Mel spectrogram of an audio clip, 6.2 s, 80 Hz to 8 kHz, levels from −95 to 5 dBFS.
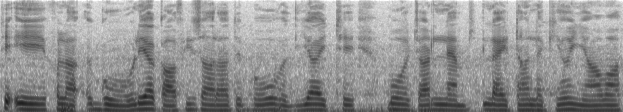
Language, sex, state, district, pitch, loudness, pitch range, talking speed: Punjabi, male, Punjab, Kapurthala, 140 Hz, -18 LUFS, 135-145 Hz, 175 wpm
